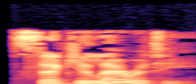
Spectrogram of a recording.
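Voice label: "secularity", British English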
